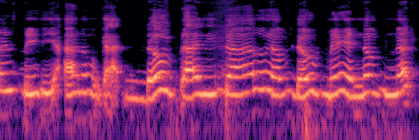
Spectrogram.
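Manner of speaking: hard, very high-pitched, drawn-out sobbing wail. Retelling what a crying woman said at the speaker's house: imitating someone crying hard. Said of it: "Crying, I'm talking about hard".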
